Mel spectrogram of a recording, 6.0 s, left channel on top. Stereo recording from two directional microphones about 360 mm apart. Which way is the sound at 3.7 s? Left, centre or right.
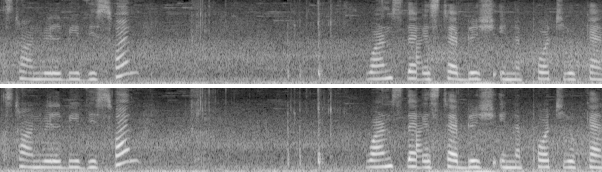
Centre.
